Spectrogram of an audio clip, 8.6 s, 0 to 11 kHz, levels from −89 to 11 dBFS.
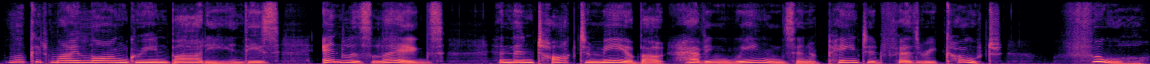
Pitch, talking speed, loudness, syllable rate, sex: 245 Hz, 165 wpm, -16 LUFS, 4.3 syllables/s, female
